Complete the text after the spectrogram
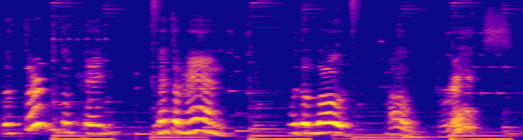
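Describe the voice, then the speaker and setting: A woman's voice: on the high side, very animated, slow, roomy sound, far from the mic, soft background music. A woman telling a children's story in a dramatic, playful way, drawing out key words.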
